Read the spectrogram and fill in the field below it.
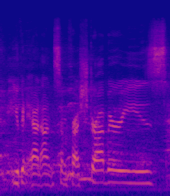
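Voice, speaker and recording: Loud background noise fills the recording. A woman speaks at a fairly slow pace beneath it. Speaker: vlogger. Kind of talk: casual vlog chat. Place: cafe.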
